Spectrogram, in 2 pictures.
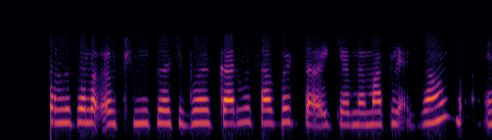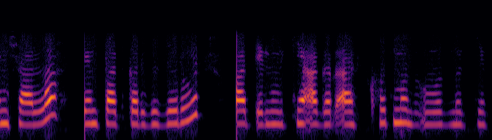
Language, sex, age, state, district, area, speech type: Kashmiri, female, 30-45, Jammu and Kashmir, Baramulla, rural, conversation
